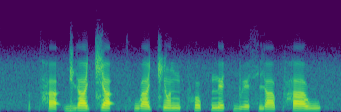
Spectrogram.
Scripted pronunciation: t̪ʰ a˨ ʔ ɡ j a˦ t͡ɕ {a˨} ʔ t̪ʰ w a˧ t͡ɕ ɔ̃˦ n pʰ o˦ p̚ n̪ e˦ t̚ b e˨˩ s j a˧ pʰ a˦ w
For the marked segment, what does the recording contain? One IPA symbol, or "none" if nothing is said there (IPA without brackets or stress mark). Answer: a˦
